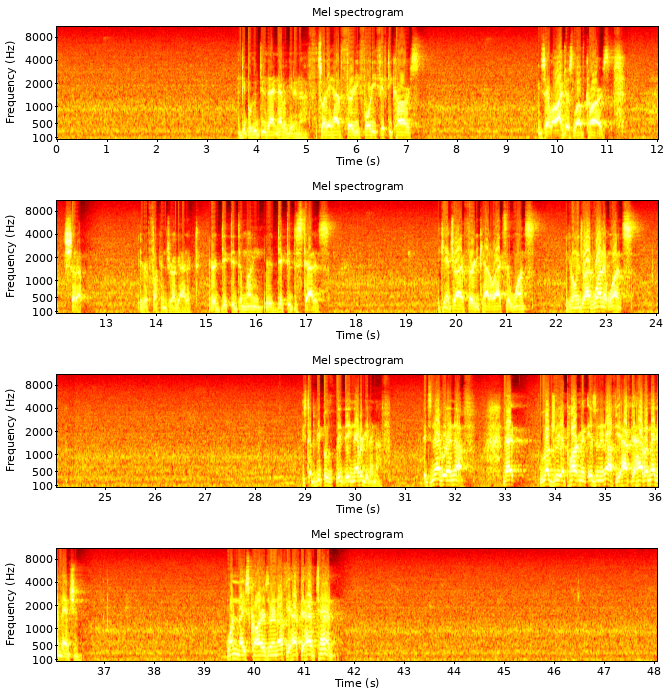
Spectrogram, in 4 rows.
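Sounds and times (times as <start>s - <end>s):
level droning tones: 0.0s - 48.0s
low machine hum with hiss: 0.0s - 48.0s.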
